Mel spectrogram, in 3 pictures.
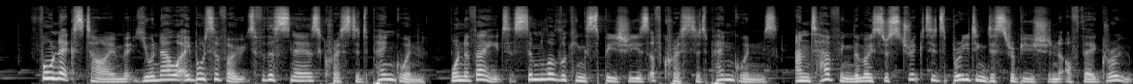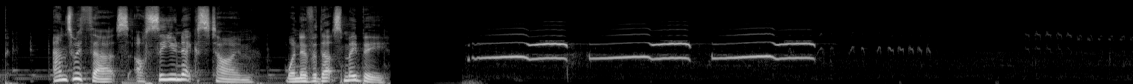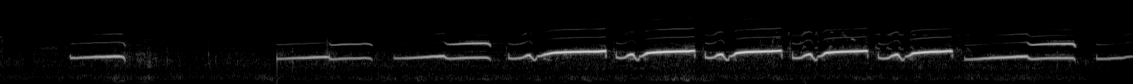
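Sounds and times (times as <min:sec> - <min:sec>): bird whistled calls: 0:16.0 - 0:20.6, 0:23.4 - 0:24.0, 0:25.4 - 0:33.9.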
